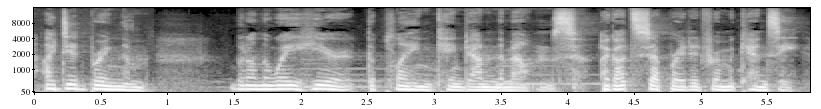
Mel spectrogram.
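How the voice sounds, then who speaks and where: Low-voiced, composed, determined woman. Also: fairly even intonation, moderate pace, warm tone. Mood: reassuring. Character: composed, determined woman searching for a missing doctor. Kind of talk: cinematic video game drama acting.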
